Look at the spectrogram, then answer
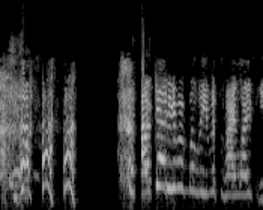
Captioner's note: laughs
